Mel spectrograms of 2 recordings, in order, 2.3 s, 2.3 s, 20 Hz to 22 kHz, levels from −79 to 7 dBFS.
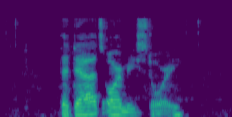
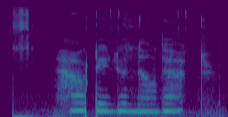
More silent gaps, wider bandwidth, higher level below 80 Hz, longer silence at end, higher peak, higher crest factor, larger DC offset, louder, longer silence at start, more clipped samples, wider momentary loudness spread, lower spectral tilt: neither; second, 11.5 kHz vs 16 kHz; first, -56 dBFS vs -62 dBFS; first, 0.5 s vs 0 s; first, -6 dBFS vs -20 dBFS; about the same, 20 dB vs 22 dB; neither; first, -24 LUFS vs -41 LUFS; first, 0.6 s vs 0.1 s; neither; first, 12 LU vs 8 LU; first, -5.5 dB/octave vs -3.5 dB/octave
